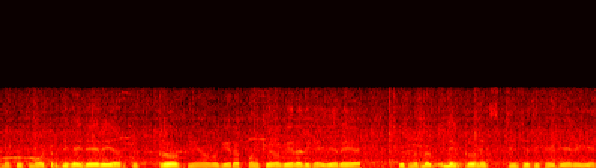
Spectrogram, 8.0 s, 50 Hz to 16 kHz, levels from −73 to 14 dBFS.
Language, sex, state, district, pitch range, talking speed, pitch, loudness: Hindi, male, Rajasthan, Bikaner, 140-150 Hz, 180 wpm, 145 Hz, -16 LUFS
